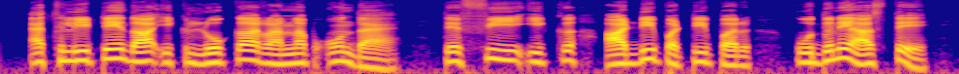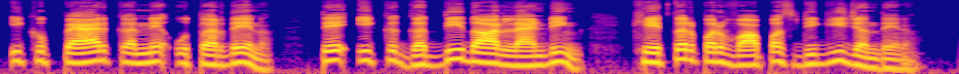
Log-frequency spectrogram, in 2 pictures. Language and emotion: Dogri, neutral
